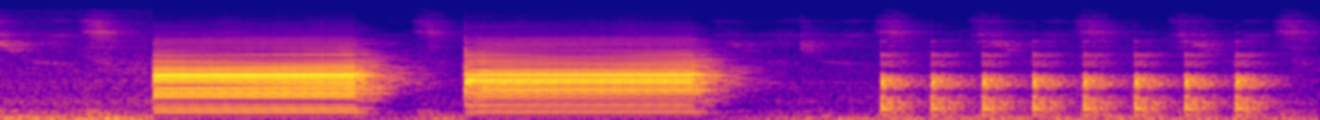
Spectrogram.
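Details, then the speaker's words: MRI scanner noise at a children's hospital, as heard during an exam: loud, steady electronic buzzing tones, then rapid rhythmic knocking pulses about four a second. "MRI machines make many noises. They can sound like this."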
